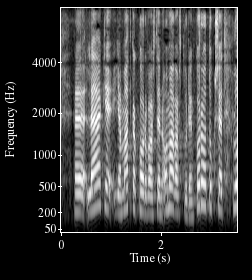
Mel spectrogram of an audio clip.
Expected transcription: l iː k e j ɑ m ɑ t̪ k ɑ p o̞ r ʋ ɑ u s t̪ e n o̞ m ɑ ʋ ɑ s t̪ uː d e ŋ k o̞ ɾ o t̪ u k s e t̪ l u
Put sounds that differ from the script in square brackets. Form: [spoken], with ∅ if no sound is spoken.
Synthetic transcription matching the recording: l [æː] k e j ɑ m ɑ t̪ k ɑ [k] o̞ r ʋ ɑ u s t̪ e n o̞ m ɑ ʋ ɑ s t̪ uː d e ŋ k o̞ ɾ o t̪ u k s e t̪ l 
